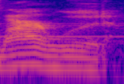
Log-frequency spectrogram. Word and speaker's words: Weirwood: where it all began the weirwood dan it's pronounced wirewood and that's what we'll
